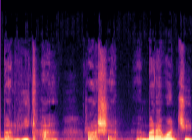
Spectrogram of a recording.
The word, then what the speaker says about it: Barvikha: The name of the town is spelled Barvikha, and I pronounce it Barvikha, Russia.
